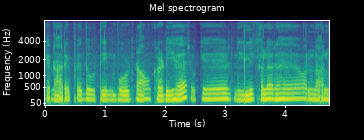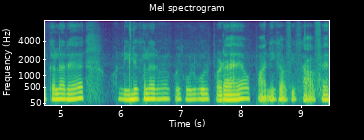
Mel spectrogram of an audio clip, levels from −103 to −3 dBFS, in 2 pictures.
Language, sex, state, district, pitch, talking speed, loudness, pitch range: Hindi, male, Bihar, Araria, 140 Hz, 175 wpm, -15 LUFS, 130-145 Hz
